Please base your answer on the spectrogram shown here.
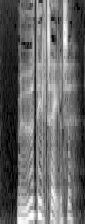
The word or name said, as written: mødedeltagelse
